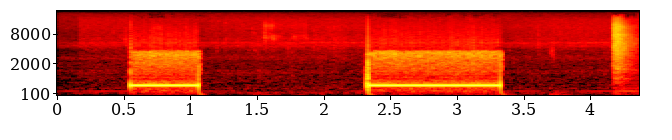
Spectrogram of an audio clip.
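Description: A telephone ringing tone as a show's hosts call politician Rita Pawelski, who joins by phone: two steady mid-pitched buzzing tones, the first short and the second about a second long, separated by a gap of quiet, with a faint click at the end and no talking.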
